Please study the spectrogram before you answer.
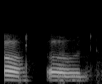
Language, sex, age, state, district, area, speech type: Assamese, female, 30-45, Assam, Goalpara, urban, conversation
